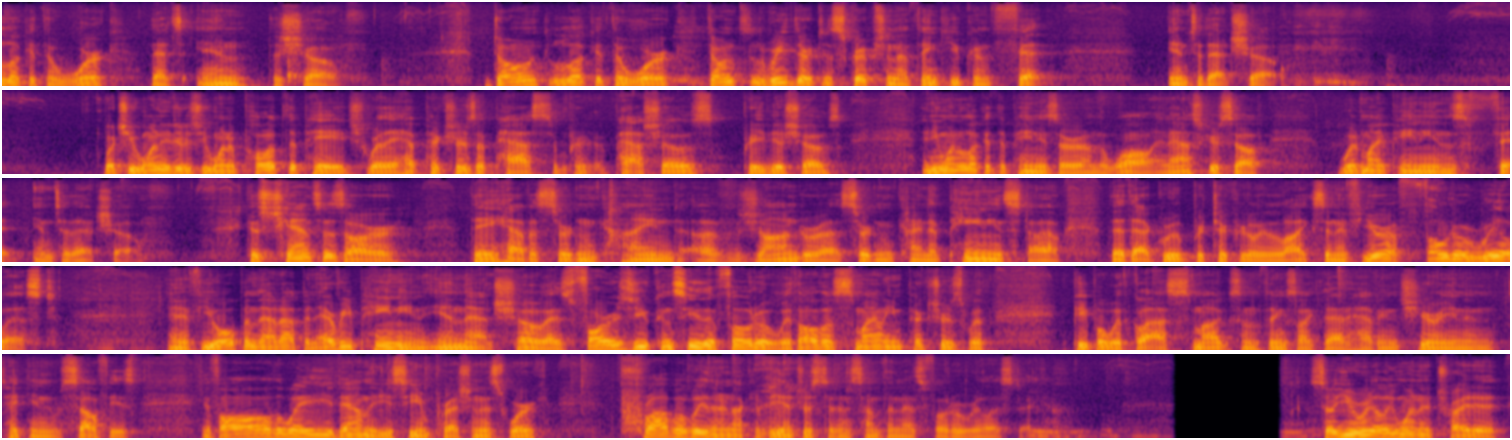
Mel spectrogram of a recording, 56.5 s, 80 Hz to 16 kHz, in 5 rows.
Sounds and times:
Speech: 0:00.0 - 0:02.8, 0:03.6 - 0:08.0, 0:08.7 - 0:09.8, 0:12.0 - 0:23.8, 0:24.4 - 0:34.4, 0:35.2 - 0:41.4, 0:42.0 - 0:53.9, 0:54.8 - 0:56.5.

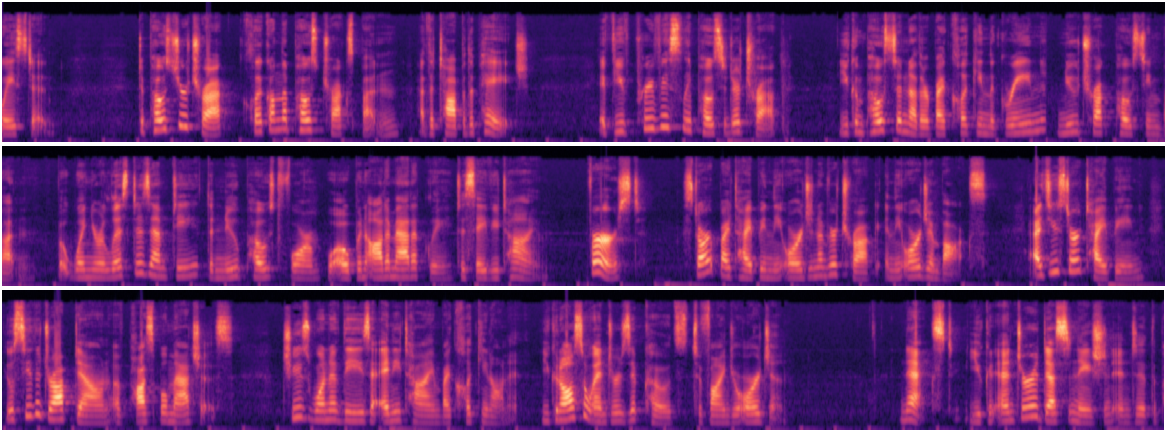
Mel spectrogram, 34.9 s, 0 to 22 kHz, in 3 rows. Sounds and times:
Speech: 0:00.0 - 0:00.6, 0:01.4 - 0:05.3, 0:06.0 - 0:31.2, 0:32.2 - 0:34.8.

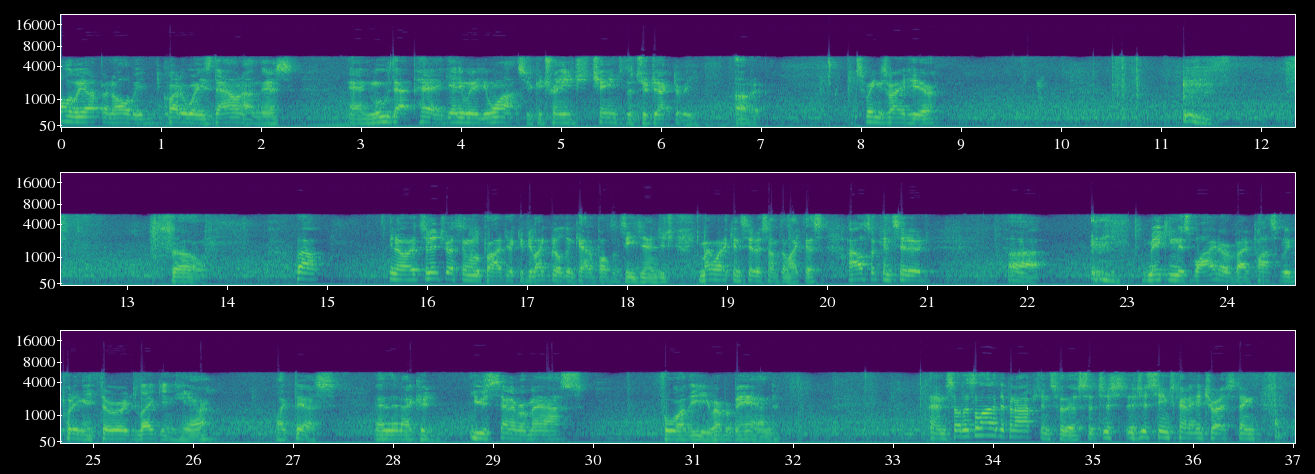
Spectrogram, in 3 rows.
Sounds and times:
Speech: 0:00.0 - 0:07.1, 0:07.9 - 0:08.8, 0:13.3 - 0:13.9, 0:14.7 - 0:15.0, 0:15.6 - 0:21.1, 0:21.8 - 0:22.2, 0:23.2 - 0:30.0, 0:30.6 - 0:31.9, 0:33.3 - 0:36.8
Inside, small room: 0:00.0 - 0:37.0.

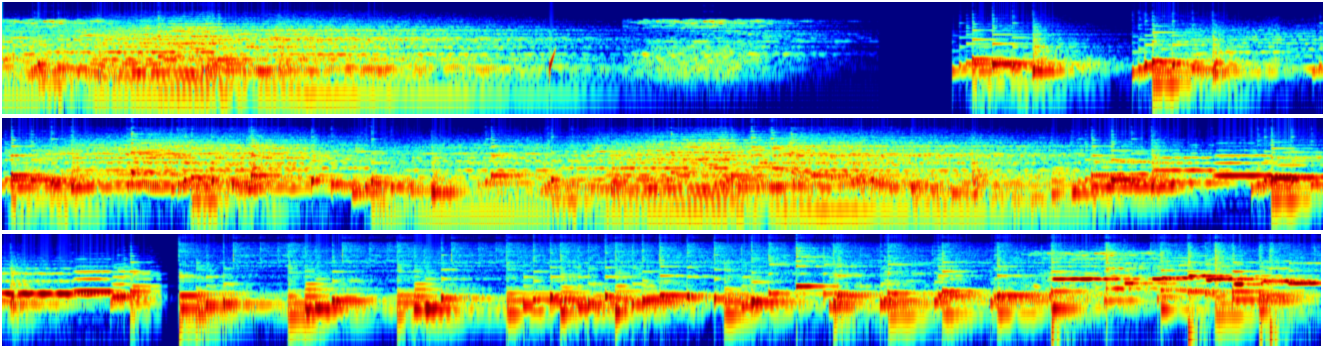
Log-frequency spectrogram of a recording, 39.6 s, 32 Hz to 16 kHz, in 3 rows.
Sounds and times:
Music: 0:00.0 - 0:08.8, 0:09.5 - 0:39.6.

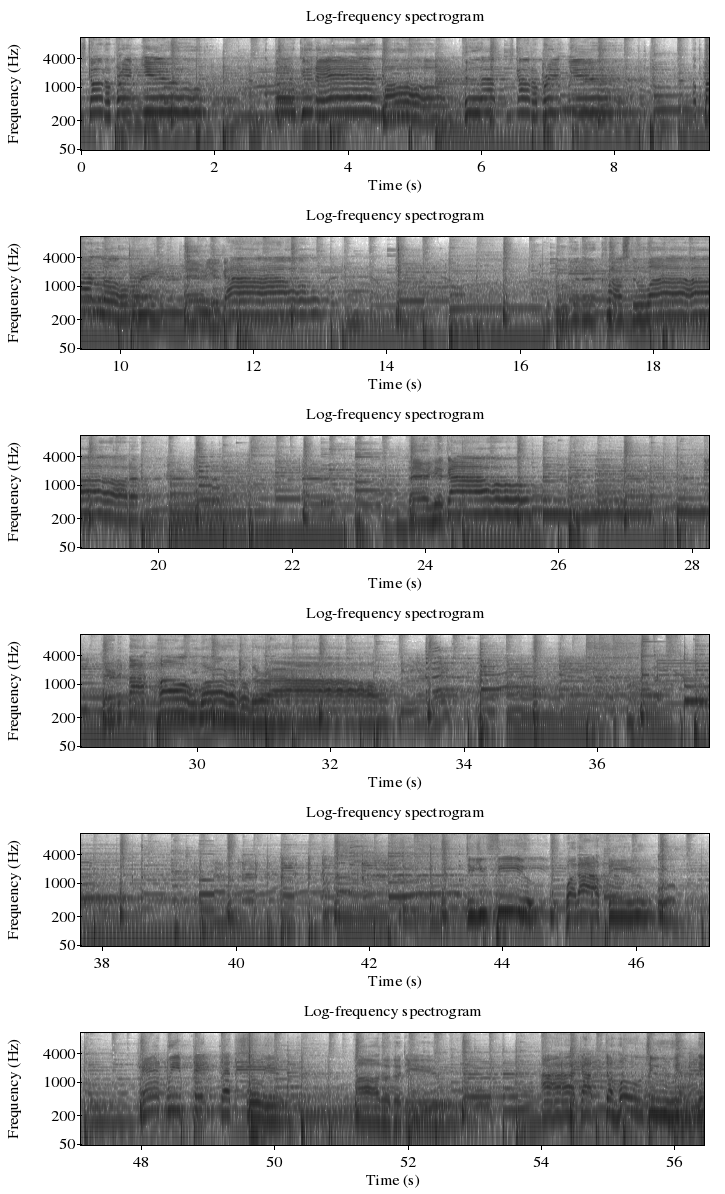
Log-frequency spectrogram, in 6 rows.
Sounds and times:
Music: 0:00.0 - 0:56.4.

